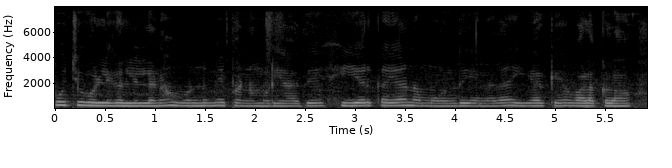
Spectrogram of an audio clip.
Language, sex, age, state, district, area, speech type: Tamil, female, 18-30, Tamil Nadu, Salem, rural, spontaneous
